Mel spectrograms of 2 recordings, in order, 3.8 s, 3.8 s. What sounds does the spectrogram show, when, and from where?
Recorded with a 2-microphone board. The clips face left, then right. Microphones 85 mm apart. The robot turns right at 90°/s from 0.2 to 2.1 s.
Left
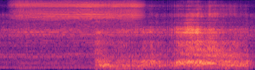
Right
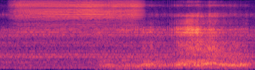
1.4 s a zipper: 110° left, 1.0 m; by 3.7 s 170° left, 1.0 m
